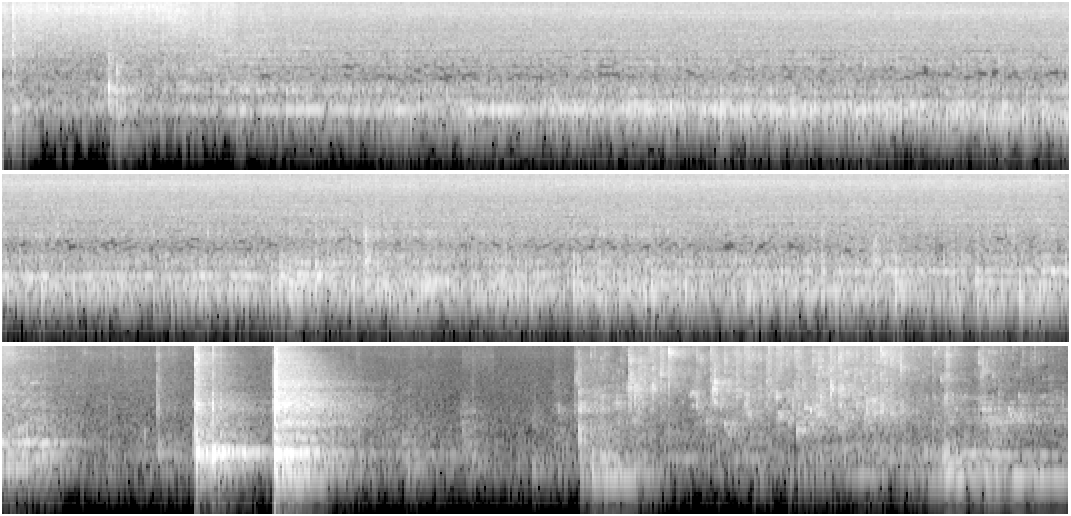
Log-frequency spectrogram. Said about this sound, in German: Du nimmst den Teekessel, stellst ihn in die Spüle, gießt Wasser in den Teekessel.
